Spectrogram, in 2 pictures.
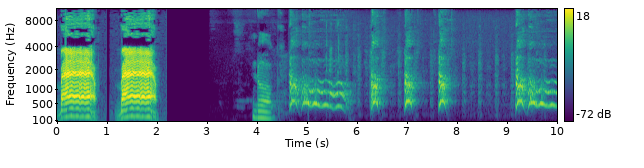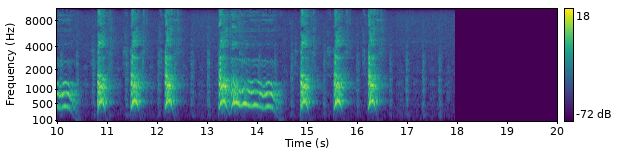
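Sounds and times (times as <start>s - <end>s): dog barking and wavering cry: 4.5s - 8.1s, 9.1s - 12.6s, 13.2s - 16.8s.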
